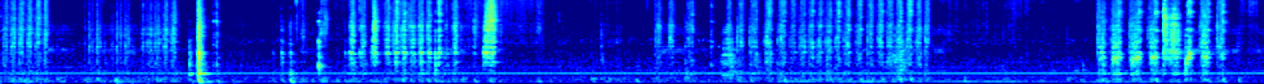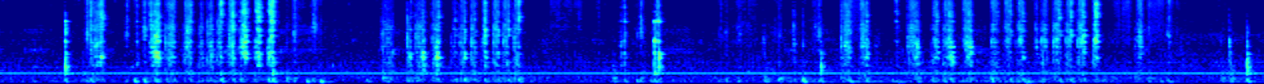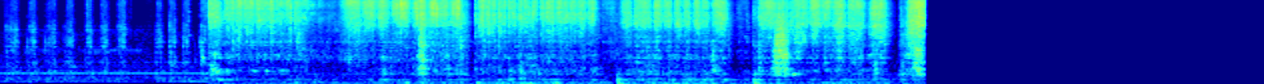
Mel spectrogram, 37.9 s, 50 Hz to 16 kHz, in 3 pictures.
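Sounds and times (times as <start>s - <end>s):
palette knife scraping canvas: 13.5s - 15.5s, 21.0s - 24.2s, 25.3s - 34.6s
sandpaper rubbing: 25.4s - 34.6s.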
